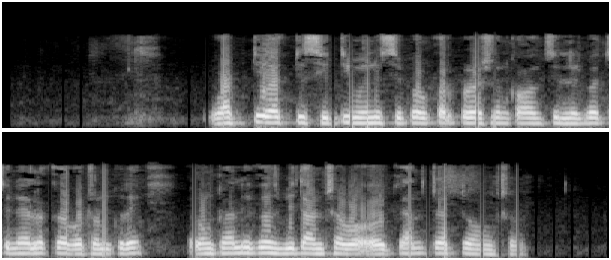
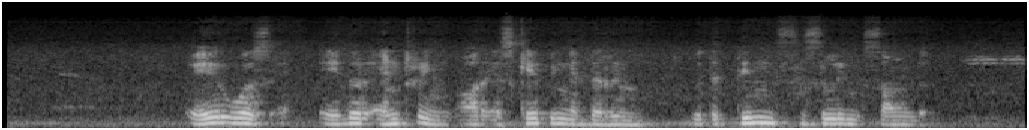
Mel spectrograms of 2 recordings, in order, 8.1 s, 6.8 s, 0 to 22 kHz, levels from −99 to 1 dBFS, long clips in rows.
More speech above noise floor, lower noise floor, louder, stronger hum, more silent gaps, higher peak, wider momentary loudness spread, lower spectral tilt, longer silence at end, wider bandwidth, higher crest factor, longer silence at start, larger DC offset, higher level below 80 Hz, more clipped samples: first, 52 dB vs 27 dB; first, -64 dBFS vs -53 dBFS; first, -13 LUFS vs -27 LUFS; neither; neither; first, -2 dBFS vs -10 dBFS; second, 6 LU vs 16 LU; about the same, -7 dB/octave vs -8 dB/octave; first, 0.55 s vs 0 s; second, 7.8 kHz vs 9.8 kHz; about the same, 12 dB vs 16 dB; first, 1.4 s vs 1.2 s; neither; first, -46 dBFS vs -56 dBFS; neither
